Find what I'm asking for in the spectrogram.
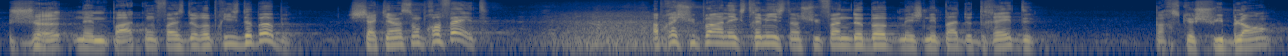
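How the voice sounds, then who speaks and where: A young Belgian man with a Belgian French accent, doing a deadpan, provocative stand-up set and chatting with the audience. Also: fairly high pitch, normal speed, slight background noise. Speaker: stand-up comedian. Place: theatre stage before a live audience. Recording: live theatre hall with crowd.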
